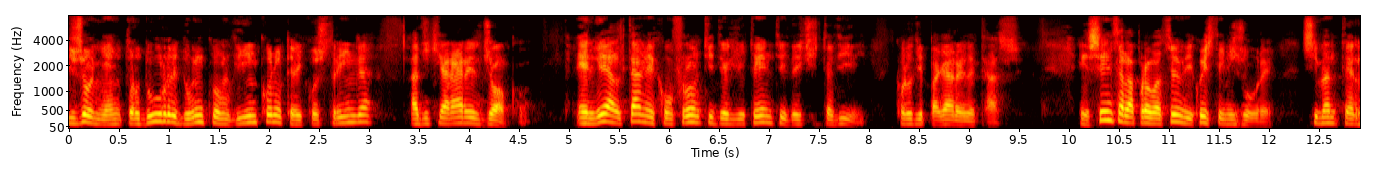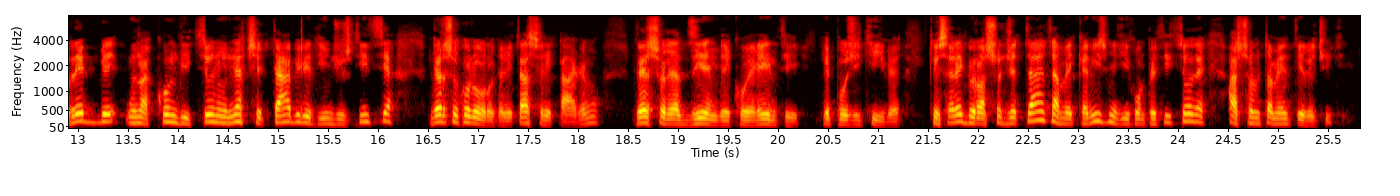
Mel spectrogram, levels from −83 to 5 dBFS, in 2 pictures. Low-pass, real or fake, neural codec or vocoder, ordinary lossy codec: none; fake; codec, 16 kHz, 2 kbps, FreqCodec, larger model; none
